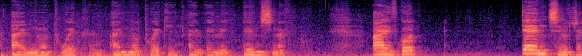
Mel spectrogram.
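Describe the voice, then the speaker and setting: A woman speaks at a very slow pace with a somewhat breathy voice, fairly low in pitch. Her pitch varies in an ordinary way, and she leaves long, frequent pauses. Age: 60s. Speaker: pensioner. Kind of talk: interview.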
